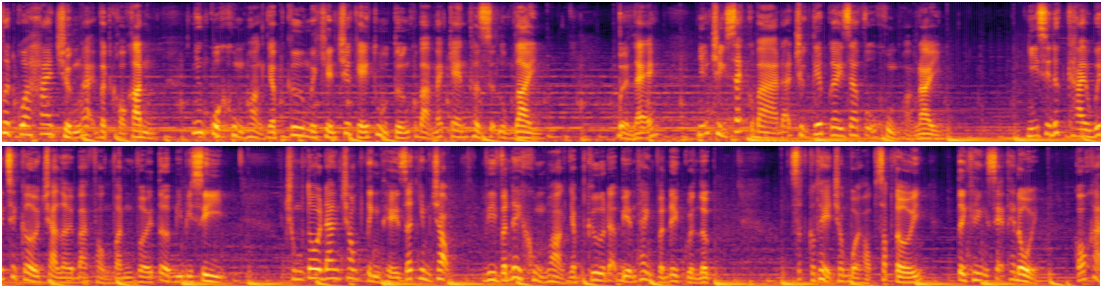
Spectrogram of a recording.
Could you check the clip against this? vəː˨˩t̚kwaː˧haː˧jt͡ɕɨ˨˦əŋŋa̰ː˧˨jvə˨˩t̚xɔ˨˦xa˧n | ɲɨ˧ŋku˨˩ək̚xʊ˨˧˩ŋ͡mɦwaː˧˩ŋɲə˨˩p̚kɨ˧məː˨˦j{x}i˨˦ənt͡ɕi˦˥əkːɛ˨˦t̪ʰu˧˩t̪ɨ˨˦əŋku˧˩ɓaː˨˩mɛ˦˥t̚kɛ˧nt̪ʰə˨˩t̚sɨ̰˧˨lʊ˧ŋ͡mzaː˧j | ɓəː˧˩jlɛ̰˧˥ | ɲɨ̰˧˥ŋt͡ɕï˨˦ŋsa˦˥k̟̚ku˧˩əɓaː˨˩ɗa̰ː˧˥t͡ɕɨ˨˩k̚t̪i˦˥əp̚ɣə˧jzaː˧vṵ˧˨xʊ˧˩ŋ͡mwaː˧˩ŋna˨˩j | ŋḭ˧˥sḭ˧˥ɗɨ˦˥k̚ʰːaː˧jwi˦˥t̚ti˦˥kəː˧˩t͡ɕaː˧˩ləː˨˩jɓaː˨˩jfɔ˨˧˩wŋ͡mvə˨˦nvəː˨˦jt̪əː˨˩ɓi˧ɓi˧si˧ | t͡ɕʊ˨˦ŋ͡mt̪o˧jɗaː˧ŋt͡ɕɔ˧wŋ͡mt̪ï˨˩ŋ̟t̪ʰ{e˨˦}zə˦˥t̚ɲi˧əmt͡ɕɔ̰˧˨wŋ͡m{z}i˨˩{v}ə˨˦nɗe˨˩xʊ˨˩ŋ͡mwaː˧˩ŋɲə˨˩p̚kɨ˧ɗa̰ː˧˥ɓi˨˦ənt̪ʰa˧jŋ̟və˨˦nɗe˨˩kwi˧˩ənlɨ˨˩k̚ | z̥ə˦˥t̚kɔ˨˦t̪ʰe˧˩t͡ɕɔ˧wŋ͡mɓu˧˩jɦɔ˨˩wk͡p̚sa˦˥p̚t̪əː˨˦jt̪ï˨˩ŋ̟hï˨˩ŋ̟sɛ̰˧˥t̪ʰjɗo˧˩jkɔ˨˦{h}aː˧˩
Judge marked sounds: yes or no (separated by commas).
yes, yes, no, yes, no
